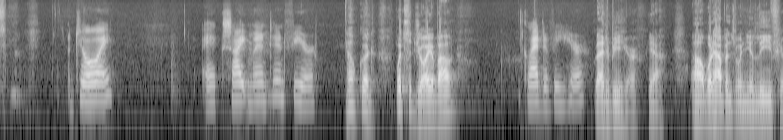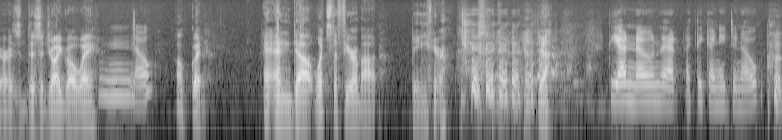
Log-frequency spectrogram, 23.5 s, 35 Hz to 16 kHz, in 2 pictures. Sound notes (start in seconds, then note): 18.6 they chuckle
